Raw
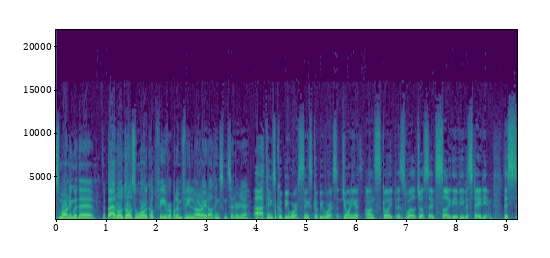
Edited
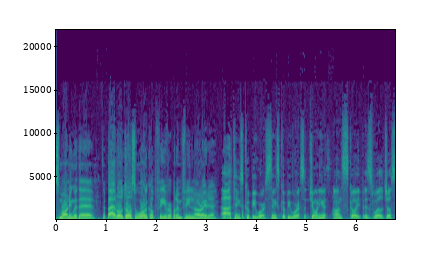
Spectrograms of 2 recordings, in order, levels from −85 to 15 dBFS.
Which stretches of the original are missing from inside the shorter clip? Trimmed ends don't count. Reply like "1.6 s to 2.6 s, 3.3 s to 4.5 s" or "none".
3.0 s to 3.7 s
